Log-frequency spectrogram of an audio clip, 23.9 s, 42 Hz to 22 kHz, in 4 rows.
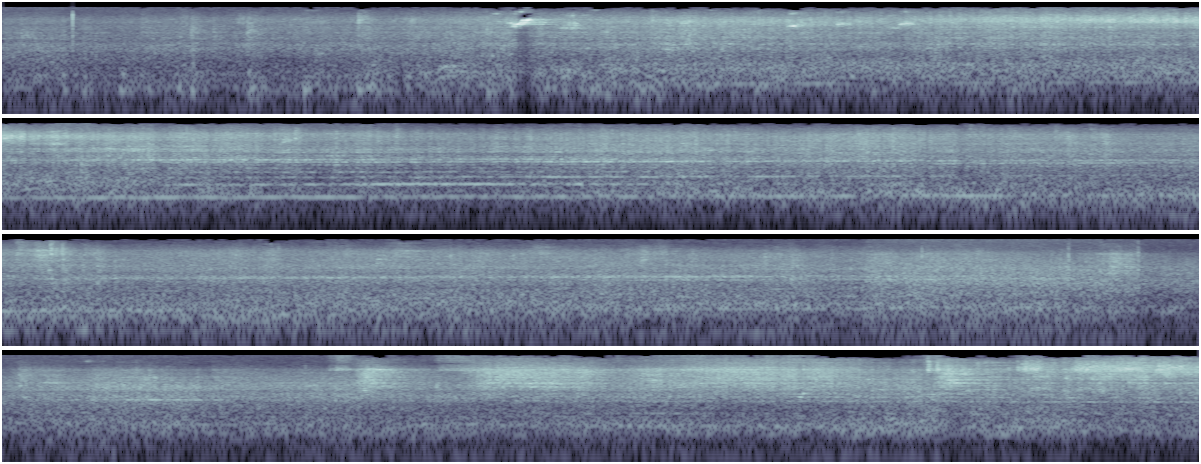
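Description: Class 321 electric multiple unit running through the station, its wheels on the rails with a faint whine that rises slightly in pitch. Near the end, a Class 90 electric locomotive hauling coaches passes with sharp clicks from the rail joints.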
